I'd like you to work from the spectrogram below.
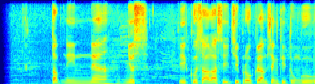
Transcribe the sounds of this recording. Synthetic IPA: t̪ɔp̚ninəɲʊs | ʔikusalahsid̥ʒ̥i̤pɾoɡ̥ɾamsɪŋd̪̥i̤t̪uŋɡu

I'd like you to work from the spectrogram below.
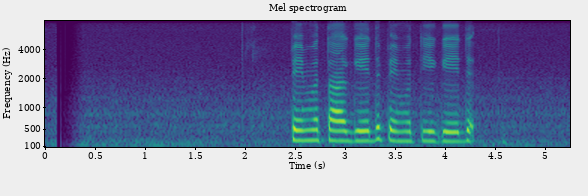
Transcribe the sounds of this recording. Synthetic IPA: penʋət̪aːɡeːd̪əpenʋət̪ijəɡeːd̪ə

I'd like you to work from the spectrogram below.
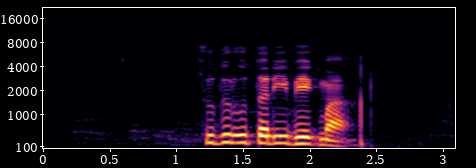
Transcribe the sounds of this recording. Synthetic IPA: sud̪uɾut̪ːʌɾibʱeɡma̰

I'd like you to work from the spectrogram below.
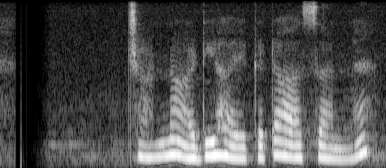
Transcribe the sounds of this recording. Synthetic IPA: t͡ʃanːɐːɖiɦɐjəkəʈəaːsanːə

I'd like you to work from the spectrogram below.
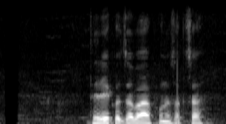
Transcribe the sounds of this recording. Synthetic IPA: d̪ʱeɾekod͡zʌβabɦunʌs̬ʌkt͡sʰʌ

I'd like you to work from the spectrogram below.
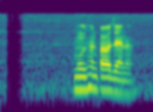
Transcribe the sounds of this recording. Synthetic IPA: muld̪ʱanpawad͡ʒaːenaː

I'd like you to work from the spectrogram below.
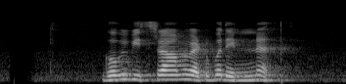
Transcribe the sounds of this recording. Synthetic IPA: ɡoʋiʋisraːməʋæʈup̬əd̪enːə

